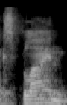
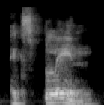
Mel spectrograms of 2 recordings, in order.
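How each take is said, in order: First: The second syllable lacks the 'ay' vowel. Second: The second syllable has the 'ay' vowel. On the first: The speaker calls it wrong. "bukan explain" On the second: The speaker calls it right. "Jadi pakai A gitu ya"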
